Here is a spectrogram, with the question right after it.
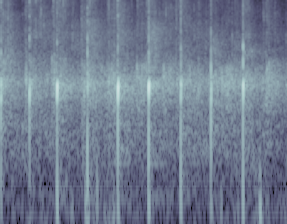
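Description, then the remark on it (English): Applause at a church service for everybody who took part in the morning worship, in a steady, even rhythm, about nine sharp claps at a regular pace over a constant background tone, with no talking. “Big round of applause for everybody that took part in worship this morning.”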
